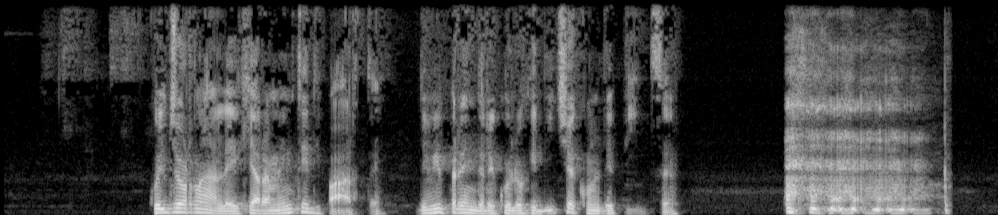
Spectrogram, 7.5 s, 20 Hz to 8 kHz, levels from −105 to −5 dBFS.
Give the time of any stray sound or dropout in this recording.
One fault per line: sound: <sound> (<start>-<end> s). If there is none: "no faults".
sound: laugh (5.9-7.1 s)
